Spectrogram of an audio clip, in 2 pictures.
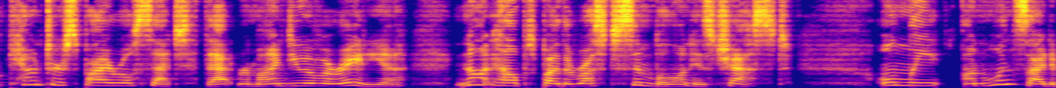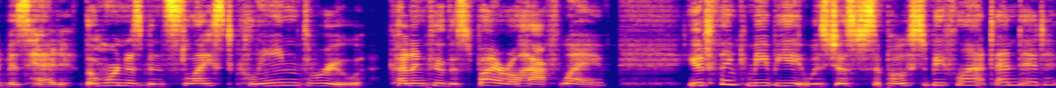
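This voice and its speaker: A woman giving an expressive, animated read-aloud of a story, acting out the dialogue. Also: sits high, gravelly, no echo, distant mic. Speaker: fan fiction reader.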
